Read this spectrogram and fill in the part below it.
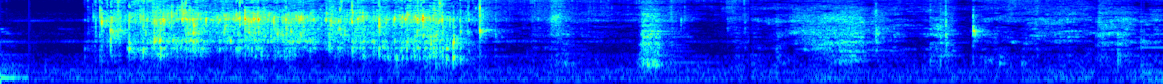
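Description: Water pours into a bowl of chilli soya batter made with cornflour, soy sauce, Kashmiri red chilli powder, garam masala and pepper, a close splashing stream followed by softer sloshing and stirring, with no talking.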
